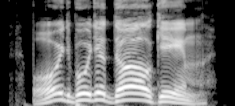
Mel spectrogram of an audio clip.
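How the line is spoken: Shout. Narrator (Russian): прокричал Крас

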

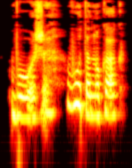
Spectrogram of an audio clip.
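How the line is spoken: Mother muttering. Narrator (Russian): бормочет мать

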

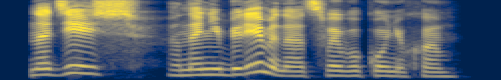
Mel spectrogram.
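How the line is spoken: Gloomy question. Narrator (Russian): мрачно спросил я

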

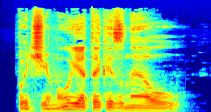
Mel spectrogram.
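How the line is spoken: Snort, then louder, firmer. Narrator (Russian): хмыкнул Ван Ален, и тут повысил голос, заговорив чуть тверже

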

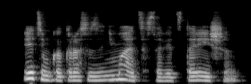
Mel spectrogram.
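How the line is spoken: Mumbling with full mouth. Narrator (Russian): с набитым ртом пробормотал Вейлор

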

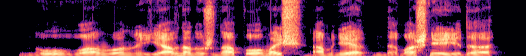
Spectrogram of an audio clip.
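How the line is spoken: Deep bass voice. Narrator (Russian): пробасил Борис

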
